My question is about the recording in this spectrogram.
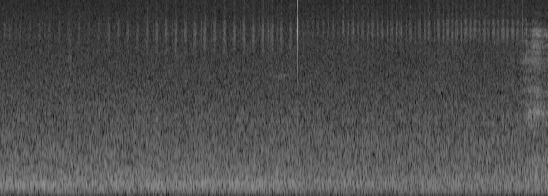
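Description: Colour pencil shading on paper: faint, rhythmic back-and-forth scratching strokes. A single sharp click about six seconds in.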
